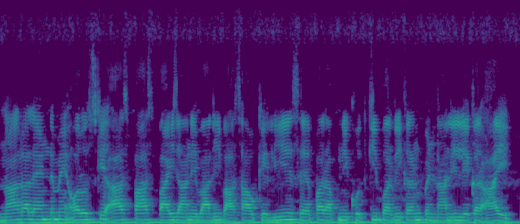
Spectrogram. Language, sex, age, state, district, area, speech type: Hindi, male, 60+, Rajasthan, Karauli, rural, read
